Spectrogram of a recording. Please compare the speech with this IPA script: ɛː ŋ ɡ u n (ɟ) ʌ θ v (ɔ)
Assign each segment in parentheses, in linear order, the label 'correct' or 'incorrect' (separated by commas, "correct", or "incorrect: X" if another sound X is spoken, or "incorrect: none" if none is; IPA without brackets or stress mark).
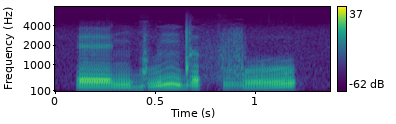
incorrect: d, incorrect: o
